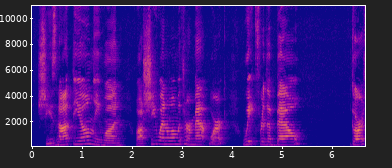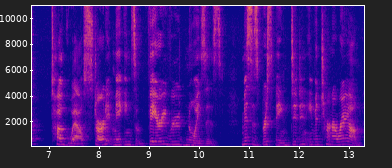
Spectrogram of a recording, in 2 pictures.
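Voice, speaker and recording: A woman reading a children's chapter book aloud in an expressive, animated storytelling manner. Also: fairly high pitch. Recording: roomy echo, distant microphone.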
